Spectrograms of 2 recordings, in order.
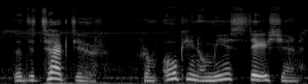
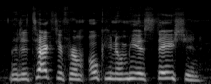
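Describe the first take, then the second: First: The line is read at a slower pace. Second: The line is read at a faster pace.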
